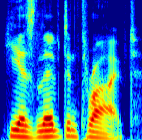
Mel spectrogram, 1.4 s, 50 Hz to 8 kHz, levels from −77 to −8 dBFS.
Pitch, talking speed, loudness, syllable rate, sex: 120 Hz, 210 wpm, -16 LUFS, 5.3 syllables/s, male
